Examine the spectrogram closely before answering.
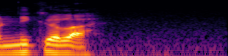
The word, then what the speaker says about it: Nicolas: Okay, the S is silent, so Nicolas. Nicolas.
